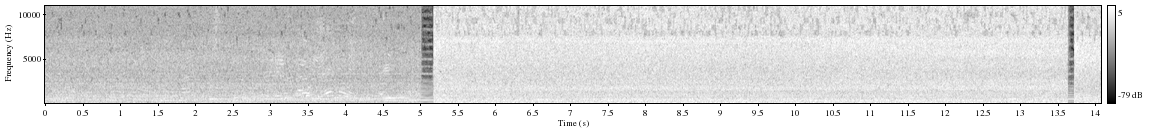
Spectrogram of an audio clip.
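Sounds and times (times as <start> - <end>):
loud steady rushing noise: 5.0 - 14.0.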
